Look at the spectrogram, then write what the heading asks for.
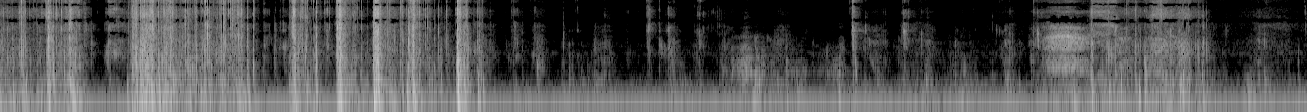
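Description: Crunchy Funyuns Flamin' Hot onion-flavored rings bitten and chewed close to the microphone. Loud crunches come in the first five seconds, then quieter, sparser chewing, over a steady low hum.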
